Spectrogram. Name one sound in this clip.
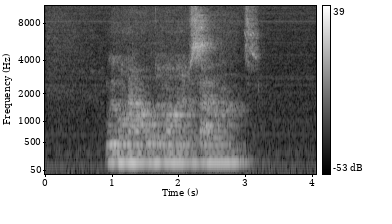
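A man sings a short, sustained phrase close to a microphone.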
